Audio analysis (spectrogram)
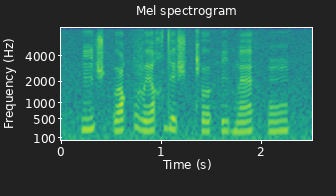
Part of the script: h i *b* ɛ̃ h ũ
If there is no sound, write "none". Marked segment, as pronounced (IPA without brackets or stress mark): b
